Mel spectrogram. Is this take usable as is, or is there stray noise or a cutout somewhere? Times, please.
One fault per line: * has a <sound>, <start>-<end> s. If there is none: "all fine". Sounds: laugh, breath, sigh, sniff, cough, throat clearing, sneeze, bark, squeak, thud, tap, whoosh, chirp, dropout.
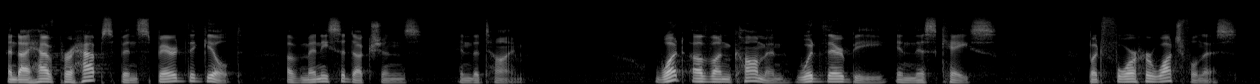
all fine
